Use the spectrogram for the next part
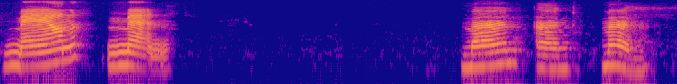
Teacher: So you're getting that ah for the first one and eh for the second one.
